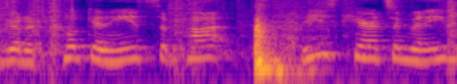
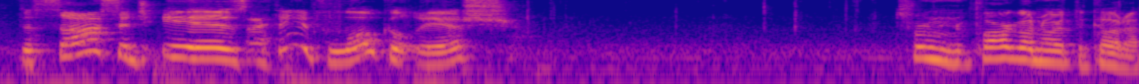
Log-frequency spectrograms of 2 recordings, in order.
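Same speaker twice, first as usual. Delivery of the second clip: speaking between bites with mouth full. Answering a question mid-meal, talking while eating. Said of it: "sorry i'm eating".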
